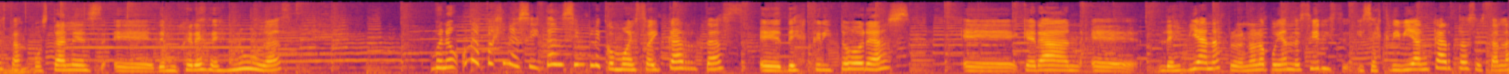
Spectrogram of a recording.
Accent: Argentina; Se pegan hasta con boligoma, diríamos, en mi país. Que solamente la gente argentina me acaba de entender.

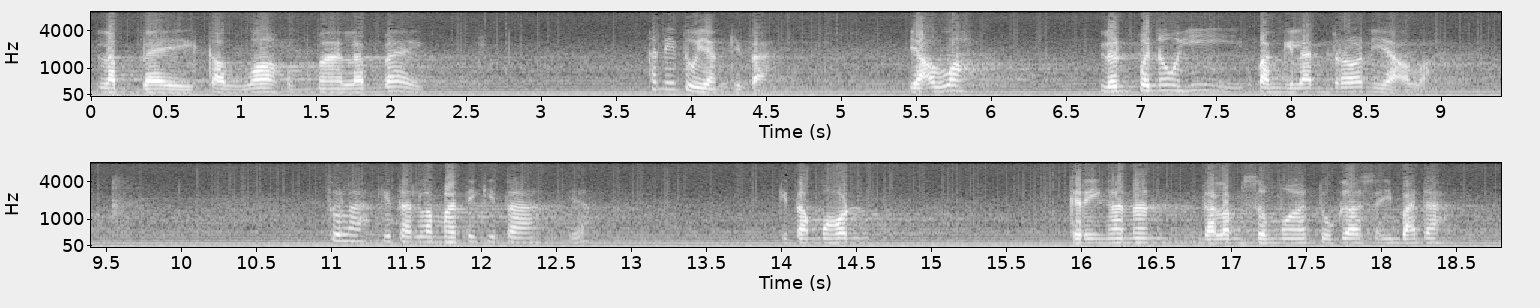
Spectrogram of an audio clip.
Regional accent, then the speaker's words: Aceh, Indonesia; Karena kita Aceh ke lebih dekat, murah sedikit dari orang di Sulawesi sana, ya.

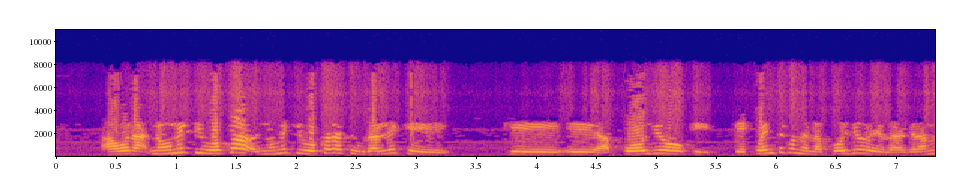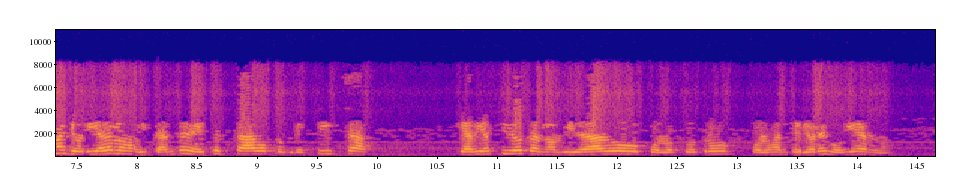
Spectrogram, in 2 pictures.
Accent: Táchira, Venezuela; now in San Juan de los Morros, Venezuela; Soy del Táchira, graduada en la allá en la Universidad del Táchira, y me vine por acá a trabajar en estas tierras de Vigo.

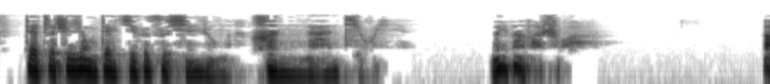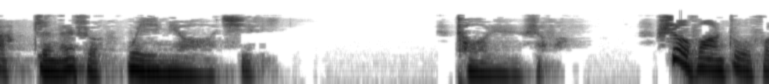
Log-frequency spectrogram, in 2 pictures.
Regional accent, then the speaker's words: China; 我们中国人讲320亿20兆

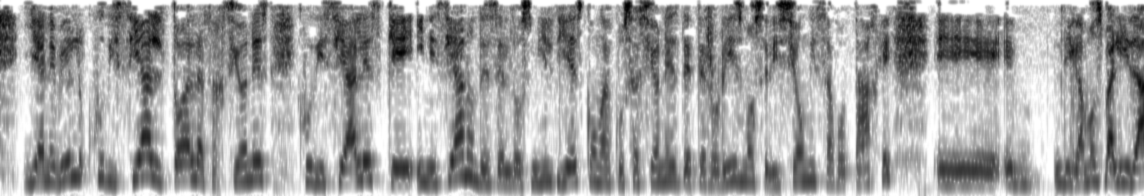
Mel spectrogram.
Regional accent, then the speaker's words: Quito, Pichincha, Ecuador; para mí realmente ha sido un privilegio como quiteña, como activista social

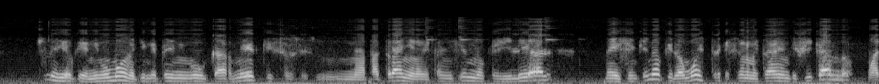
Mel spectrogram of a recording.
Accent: La Plata, Buenos Aires Province, Argentina; para volver a Ciudad de la Plata, de donde soy yo

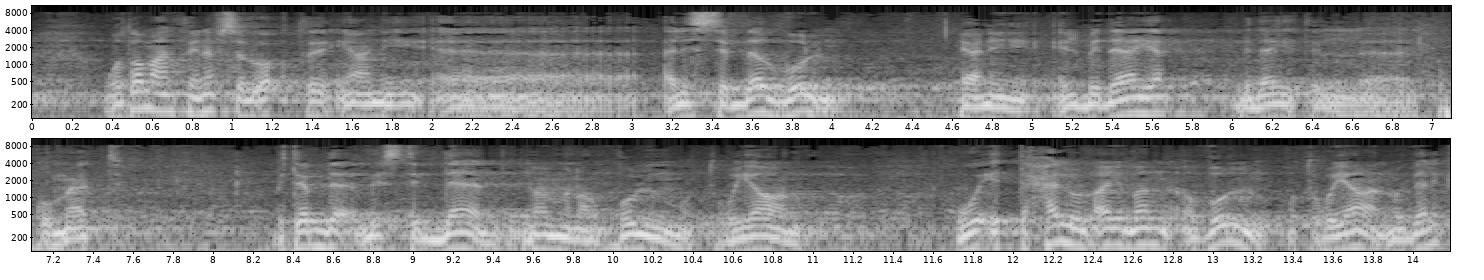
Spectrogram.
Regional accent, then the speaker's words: Sohag, Sohag Governorate, Egypt; أذكر في بلدي، يعني أنا من سوهاج، كنت أذهب وعمري تقريبا حوالي 10 سنوات أو 15 سنة

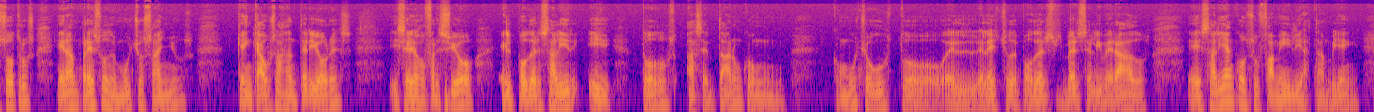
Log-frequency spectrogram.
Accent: Cuba; he tenido un ministerio, yo diría tan feliz, tan cariñoso de parte de mi pueblo cubano

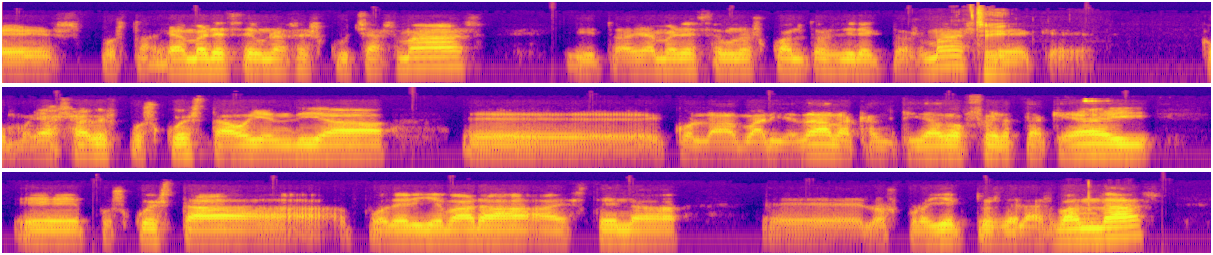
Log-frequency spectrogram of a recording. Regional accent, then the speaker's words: Barcelona, Catalonia, Spain; en la banda nosotros somos de Barcelona, de los alrededores, ¿no?, de la periferia, y hablamos pues en catalán y hablamos en castellano

